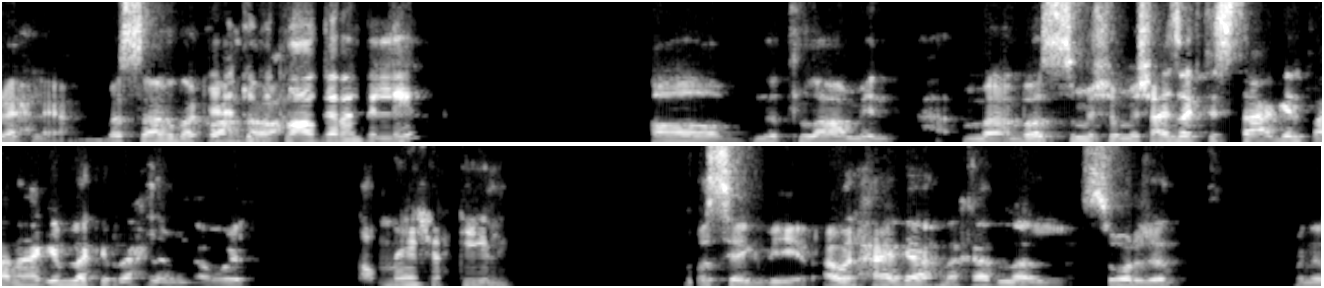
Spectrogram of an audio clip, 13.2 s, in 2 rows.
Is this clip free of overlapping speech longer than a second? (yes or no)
yes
